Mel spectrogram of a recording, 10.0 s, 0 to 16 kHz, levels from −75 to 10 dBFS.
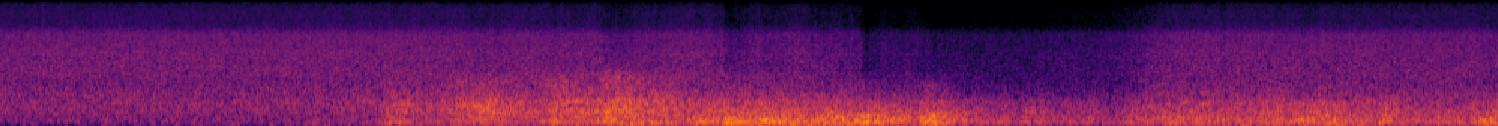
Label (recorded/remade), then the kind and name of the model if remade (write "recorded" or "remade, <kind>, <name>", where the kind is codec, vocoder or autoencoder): recorded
